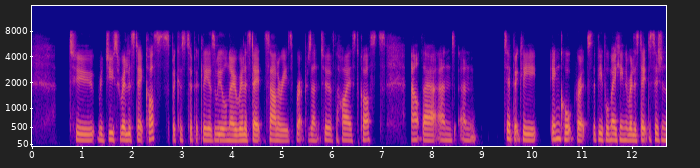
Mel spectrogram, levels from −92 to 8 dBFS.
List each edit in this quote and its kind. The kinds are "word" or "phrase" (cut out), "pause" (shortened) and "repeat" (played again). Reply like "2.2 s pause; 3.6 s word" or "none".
none

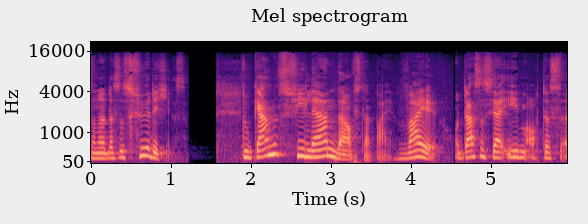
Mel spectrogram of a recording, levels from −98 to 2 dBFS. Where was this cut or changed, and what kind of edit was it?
1.9 s word

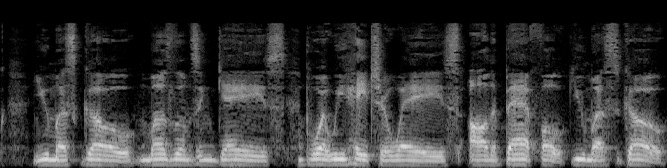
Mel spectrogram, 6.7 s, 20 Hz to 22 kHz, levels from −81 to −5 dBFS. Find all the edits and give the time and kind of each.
3.0 s word

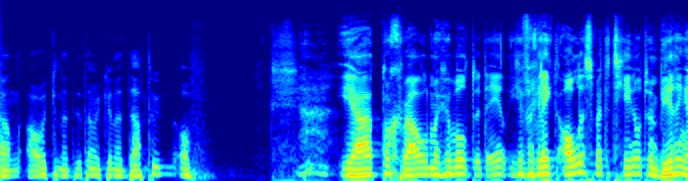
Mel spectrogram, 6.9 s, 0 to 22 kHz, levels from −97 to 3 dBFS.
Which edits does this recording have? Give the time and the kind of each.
none

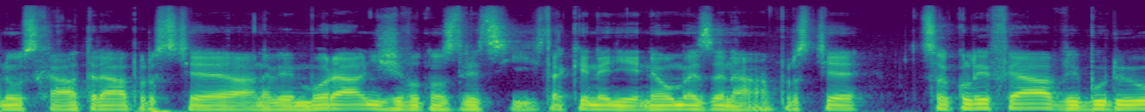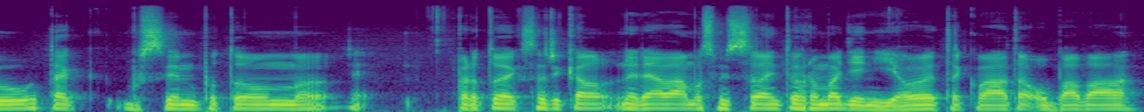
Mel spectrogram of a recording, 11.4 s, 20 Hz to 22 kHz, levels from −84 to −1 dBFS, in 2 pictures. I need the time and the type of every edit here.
none

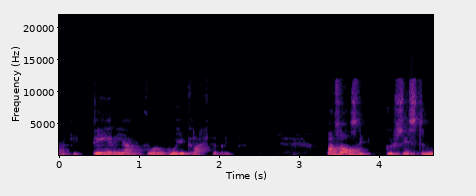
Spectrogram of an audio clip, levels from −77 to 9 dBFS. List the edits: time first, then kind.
none

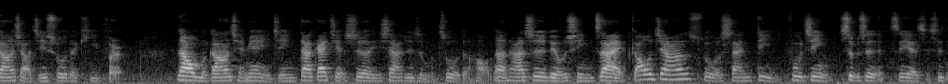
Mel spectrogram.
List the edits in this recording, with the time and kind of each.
4.0 s word

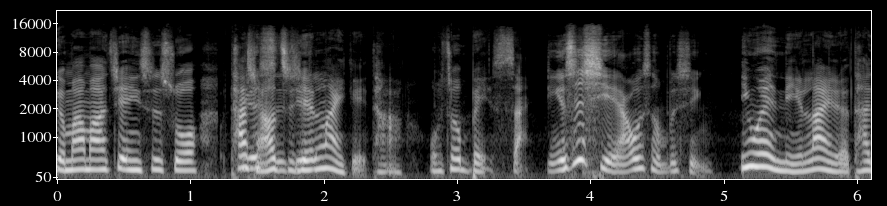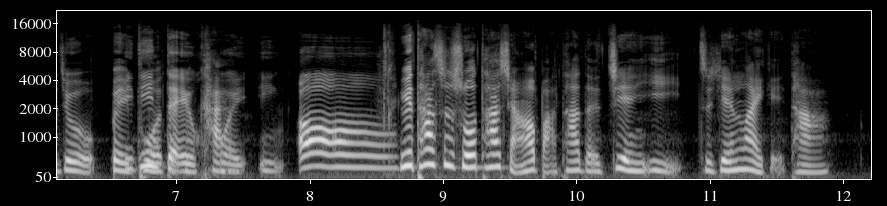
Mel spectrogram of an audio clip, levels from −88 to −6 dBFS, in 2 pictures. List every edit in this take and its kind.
1.2 s word; 3.7 s phrase; 5.0 s pause

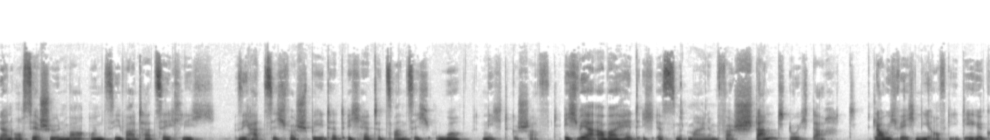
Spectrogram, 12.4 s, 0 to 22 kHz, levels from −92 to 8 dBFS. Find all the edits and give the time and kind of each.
7.0 s pause; 10.8 s pause

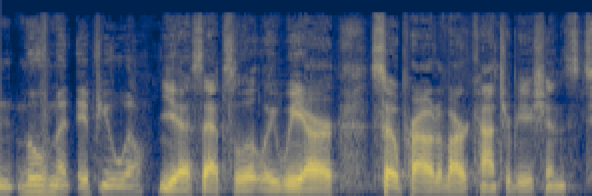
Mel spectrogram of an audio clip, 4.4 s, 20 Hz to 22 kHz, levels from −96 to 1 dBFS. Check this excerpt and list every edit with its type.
1.1 s pause

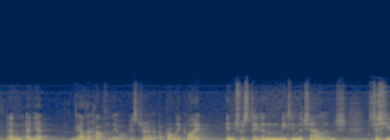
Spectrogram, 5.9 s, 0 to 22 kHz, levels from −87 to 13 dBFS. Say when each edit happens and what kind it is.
none

